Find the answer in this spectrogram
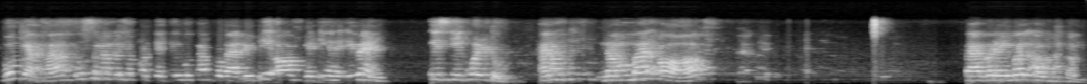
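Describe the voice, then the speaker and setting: A woman teaches a classroom lesson in a fairly high voice, checking often that students follow her. She slows right down whenever she dictates a definition. She is heard from across a very echoey room. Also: distant mic. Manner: mixes Hindi with English terms, asks students frequent questions. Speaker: maths teacher. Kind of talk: classroom lecture.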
